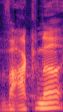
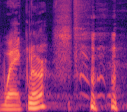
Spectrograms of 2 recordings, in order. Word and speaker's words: Wagner: Being German, I allow myself to pronounce it correctly, Wagner and not Wagner.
